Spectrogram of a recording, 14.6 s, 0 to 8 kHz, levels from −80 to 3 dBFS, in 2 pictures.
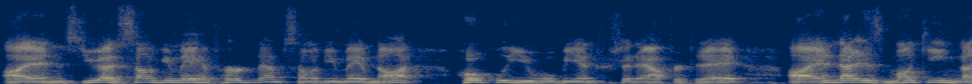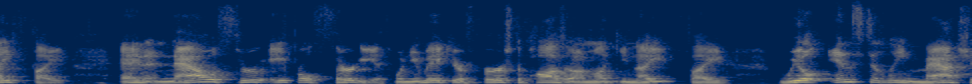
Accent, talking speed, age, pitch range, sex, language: American, 205 wpm, 30-49, 120-160 Hz, male, English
